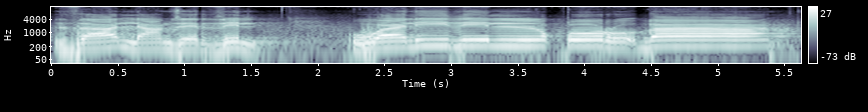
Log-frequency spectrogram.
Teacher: ذال کو لام کے ساتھ ملائیں گے، ذال لام زیر ذل، اس یا کو نہیں پڑھنا، ذال پر زبان نکالیں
